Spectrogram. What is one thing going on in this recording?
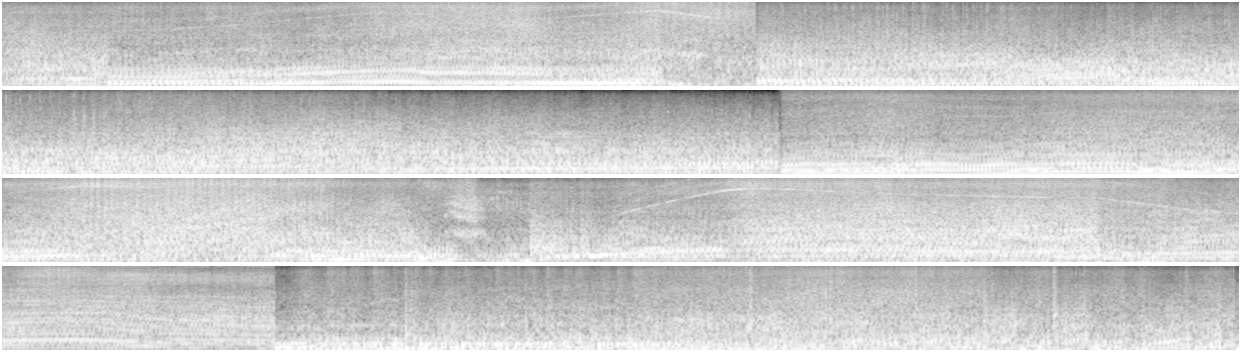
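Loud race car engines rev hard and roar.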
